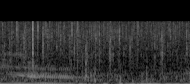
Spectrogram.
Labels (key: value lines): label: biophony
recorder: SoundTrap 300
